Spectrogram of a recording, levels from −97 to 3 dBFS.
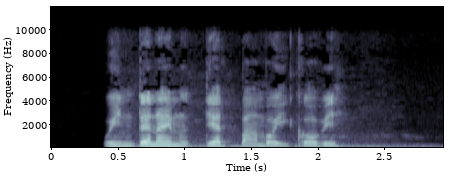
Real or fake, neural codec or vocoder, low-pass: real; none; 9.9 kHz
